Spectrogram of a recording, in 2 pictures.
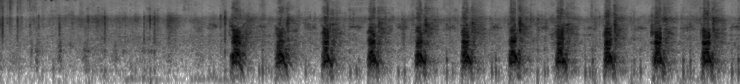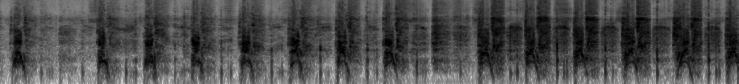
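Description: German Shepherd Dog giving a steady bark-and-hold at a helper in the blind: the repeated barking signals that the dog has found the helper and is holding him there. The barks start about three and a half seconds in, about two a second, and come quicker and closer together near the end.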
